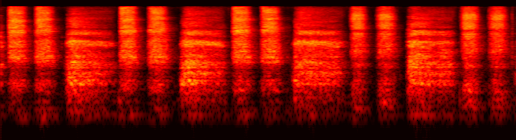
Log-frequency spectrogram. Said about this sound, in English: It's actually a Sufi technique where you just do two shooting inhales and a sigh.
